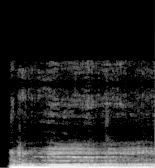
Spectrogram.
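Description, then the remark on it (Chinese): A voice imitates the feeble roar of a tiger that has lost its teeth: one loud, sustained, throaty growl held for over a second, its low pitch wavering slightly and dropping partway through, with nothing else heard. “没有牙齿的嘶吼声一点都不恐怖”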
